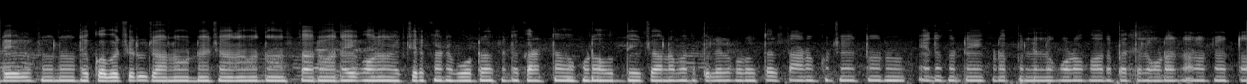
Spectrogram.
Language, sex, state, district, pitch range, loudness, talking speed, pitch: Telugu, female, Andhra Pradesh, Srikakulam, 175-180 Hz, -18 LUFS, 105 wpm, 180 Hz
